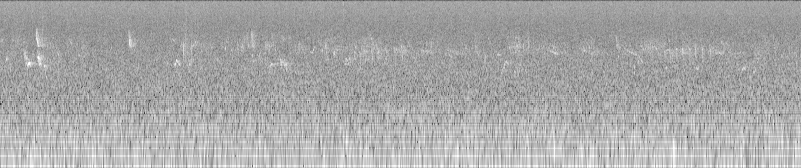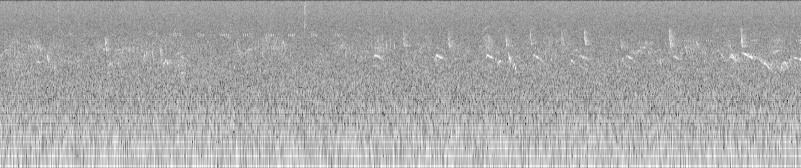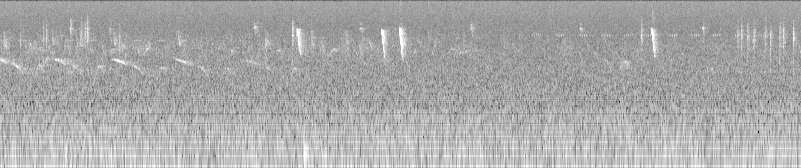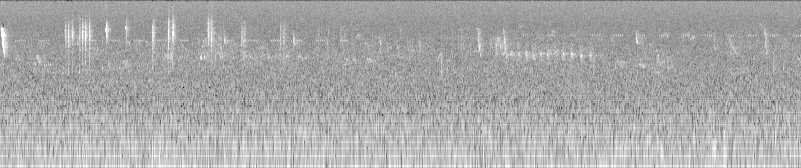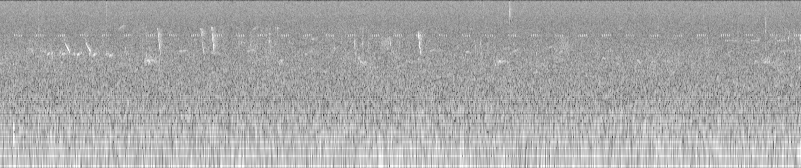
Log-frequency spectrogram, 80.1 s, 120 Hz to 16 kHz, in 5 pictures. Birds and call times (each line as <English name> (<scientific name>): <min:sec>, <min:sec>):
Red-fronted Barbet (Tricholaema diademata): 0:24.8
Black-crowned Tchagra (Tchagra senegalus): 0:32.0
Variable Sunbird (Cinnyris venustus): 0:33.7, 0:40.1, 0:49.6
Northern Puffback (Dryoscopus gambensis): 0:59.1
Scarlet-chested Sunbird (Chalcomitra senegalensis): 1:05.8
Mariqua Sunbird (Cinnyris mariquensis): 1:12.5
